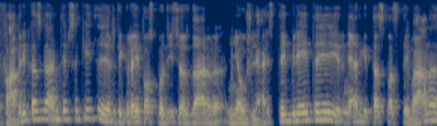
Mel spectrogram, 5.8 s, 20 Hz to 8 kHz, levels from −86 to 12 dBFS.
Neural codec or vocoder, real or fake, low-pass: none; real; 7.2 kHz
